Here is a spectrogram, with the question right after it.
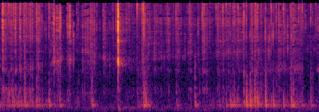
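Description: A utility knife blade scrapes a solid cream-colored oval bar of soap held in the palm, peeling off shavings. Soft, dry, bright scraping and crackling run throughout, with one sharp click partway through.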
